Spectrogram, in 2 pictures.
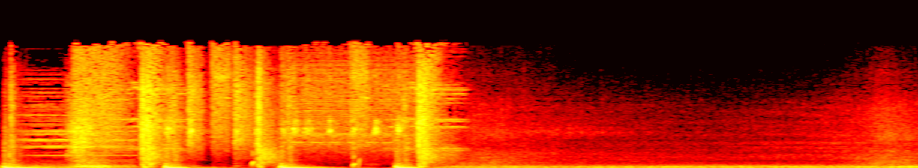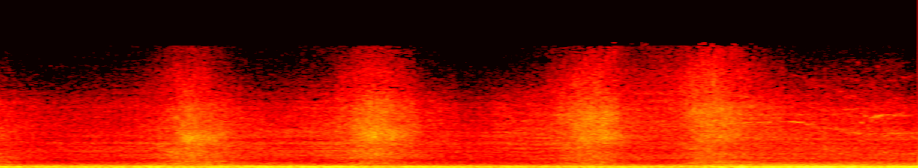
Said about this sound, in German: Deswegen bin ich froh, dass ich mich jetzt ins Vierrad setzen konnte und jetzt erstmal ganz lange, ganz weit wegfahren kann. Und dabei Musik höre.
